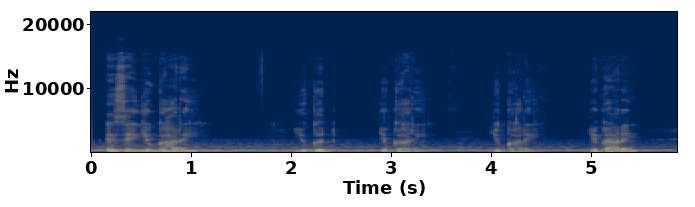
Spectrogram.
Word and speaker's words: Ugadi: This is how we pronounce the name Ugadi. Oh, ooh. Ugadi. Why was I saying you? Oh, it's Ugadi.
